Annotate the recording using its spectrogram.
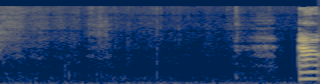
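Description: Faint rustling of a picture book's paper page being turned and laid flat. Near the end a woman starts singing.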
